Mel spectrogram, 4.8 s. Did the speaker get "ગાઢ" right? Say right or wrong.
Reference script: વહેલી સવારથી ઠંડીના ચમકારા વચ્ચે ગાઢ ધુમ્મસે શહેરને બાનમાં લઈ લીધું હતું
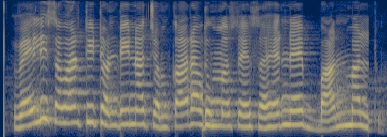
wrong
